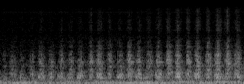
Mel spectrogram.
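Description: Pen scribbling rapidly back and forth on paper, shading an area dark, with quick even strokes about ten a second.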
